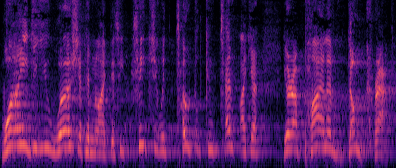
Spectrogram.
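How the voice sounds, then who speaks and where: Very high-voiced, exasperated hell resident. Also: male voice, normal speed, sharp tone, full character voice. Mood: appalled, exasperated. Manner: exasperated, urgent pleading. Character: appalled, decent soul in hell. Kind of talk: radio comedy drama acting. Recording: reverberant hall, crowd and faint noise.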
